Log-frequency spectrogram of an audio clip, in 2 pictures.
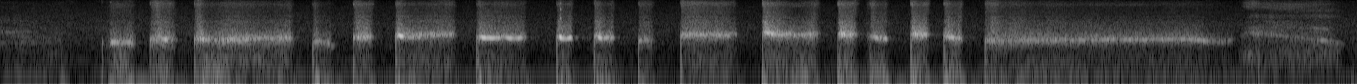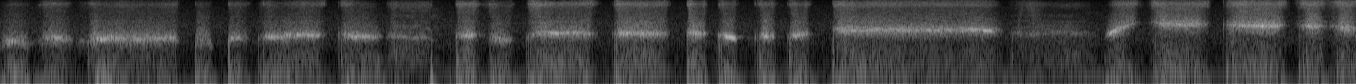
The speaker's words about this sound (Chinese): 哎呦，哎，鹿皮爸爸，鹿皮爸爸听得懂我的口哨是真的蛮厉害的哎。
